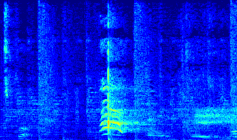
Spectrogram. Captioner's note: Vivien grunts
